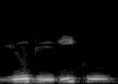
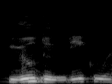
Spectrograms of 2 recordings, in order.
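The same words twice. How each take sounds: First: युदरिकू read with weak kalkala on the द, falling at the end; correct reading. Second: युदरिकू read as a flat wrong version with a rise at the end. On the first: Teacher showing students the correct reading, calm and falling. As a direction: read युदरिकू the right way, gently. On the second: Teacher demonstrating the wrong way, rising. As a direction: show the students how युदरिकू should not be read. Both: Shown as a demonstration. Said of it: "युदरिकू ऐसे नहीं पढ़ेंगे".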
